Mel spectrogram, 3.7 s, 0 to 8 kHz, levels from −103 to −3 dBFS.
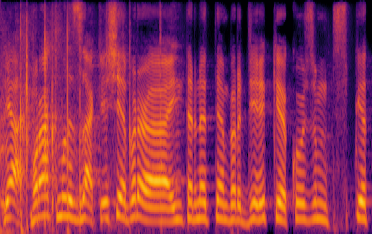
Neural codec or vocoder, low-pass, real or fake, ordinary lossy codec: codec, 16 kHz, 2 kbps, X-Codec, HuBERT features, trained on balanced general audio; none; fake; none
